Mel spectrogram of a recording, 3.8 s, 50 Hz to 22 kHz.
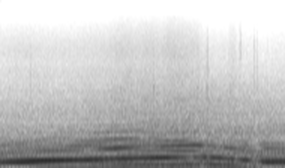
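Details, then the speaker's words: BMW E46, 3.0L six-cylinder, after a clutch and flywheel replacement, accelerating on the road: engine pitch climbs steadily with speed and drops cleanly at the shift with no flaring revs. The clutch no longer slips; it sounds like an E46 M3. "it's actually not slipping [Music] anymore oh why did it sound like an M3 why does it sound like an E46 M3"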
